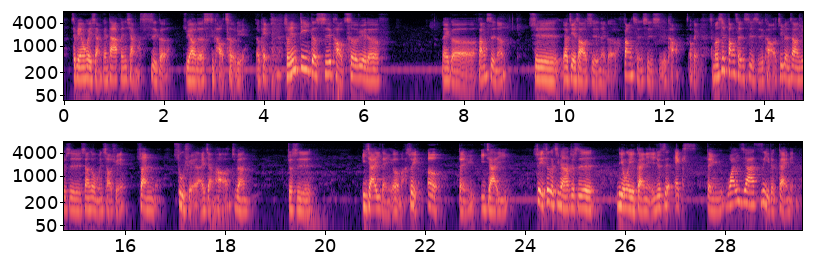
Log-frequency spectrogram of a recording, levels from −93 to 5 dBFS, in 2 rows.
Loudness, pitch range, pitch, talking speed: -20 LUFS, 130-210 Hz, 145 Hz, 245 characters per minute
